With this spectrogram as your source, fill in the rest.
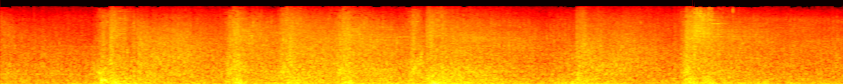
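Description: A sword slashes and strikes with sharp hits.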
